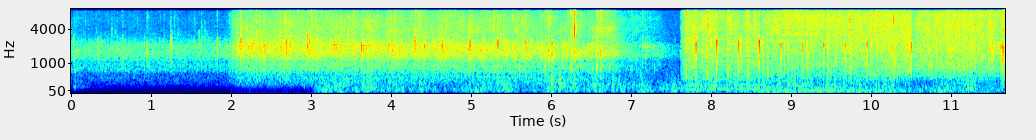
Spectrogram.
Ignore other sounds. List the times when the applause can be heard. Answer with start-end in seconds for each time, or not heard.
0.0-11.6.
